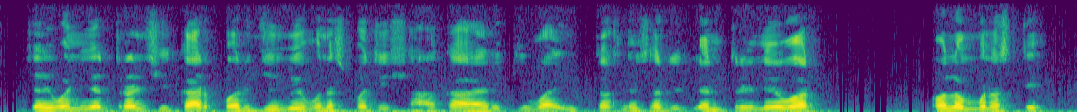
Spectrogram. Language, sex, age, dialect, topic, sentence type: Marathi, male, 18-24, Varhadi, agriculture, statement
